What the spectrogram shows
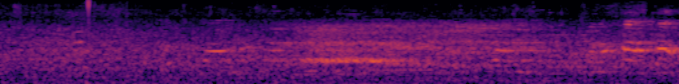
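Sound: children playing and chattering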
